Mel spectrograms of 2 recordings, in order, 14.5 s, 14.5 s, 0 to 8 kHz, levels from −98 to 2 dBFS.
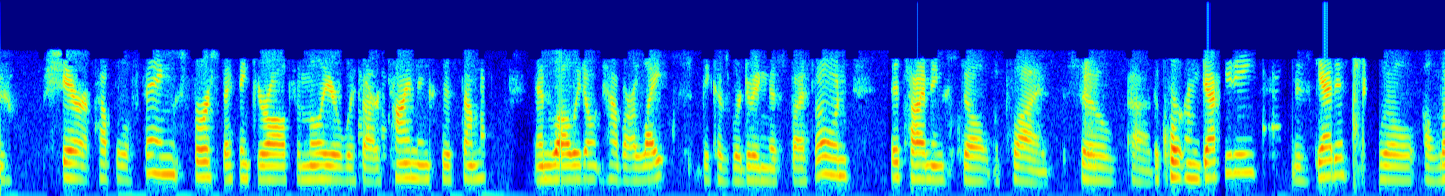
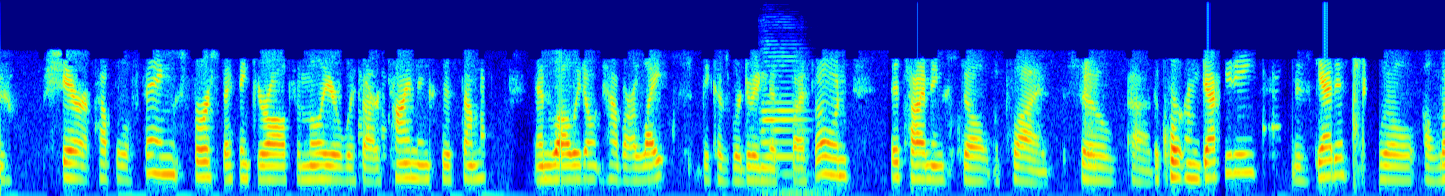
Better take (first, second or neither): first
